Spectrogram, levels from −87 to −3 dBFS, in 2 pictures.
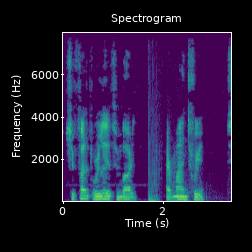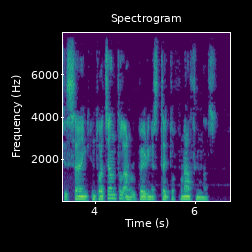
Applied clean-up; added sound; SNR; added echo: neural mask model RNNoise.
